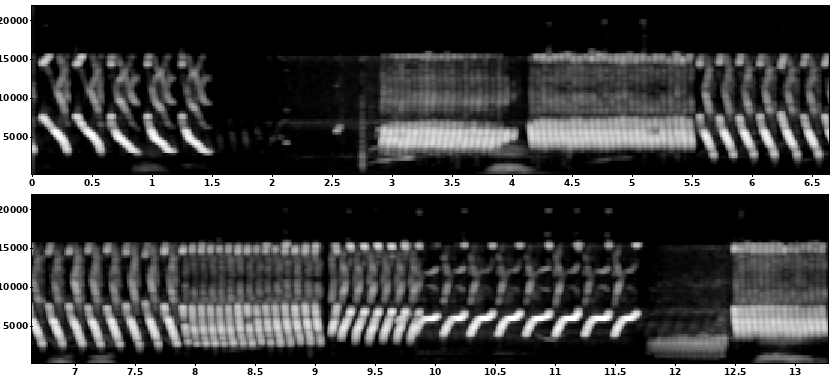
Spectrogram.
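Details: Kept canary alternating dense high trills with quick falling whistled notes over several phrases, while a man's voice calls out admiringly several times.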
